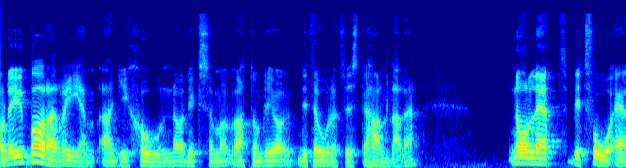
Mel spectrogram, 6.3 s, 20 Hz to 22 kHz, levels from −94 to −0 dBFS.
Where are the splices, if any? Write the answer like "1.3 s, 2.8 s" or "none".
none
